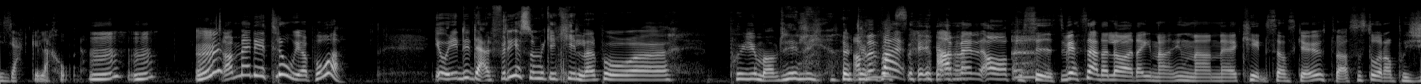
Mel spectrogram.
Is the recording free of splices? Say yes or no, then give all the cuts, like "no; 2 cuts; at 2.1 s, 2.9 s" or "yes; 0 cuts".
no; 1 cut; at 11.0 s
